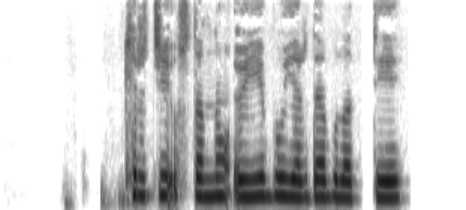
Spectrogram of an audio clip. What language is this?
Uyghur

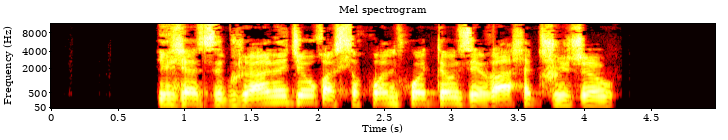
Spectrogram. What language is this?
Kabardian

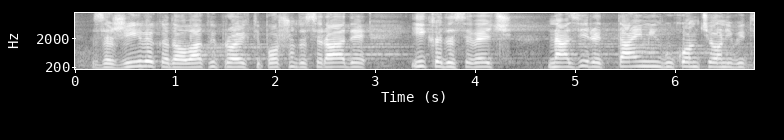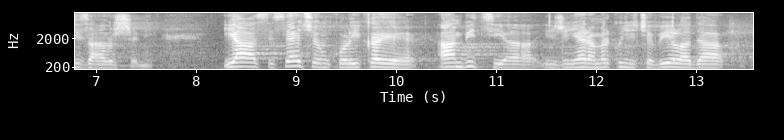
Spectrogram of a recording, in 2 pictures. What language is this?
Serbian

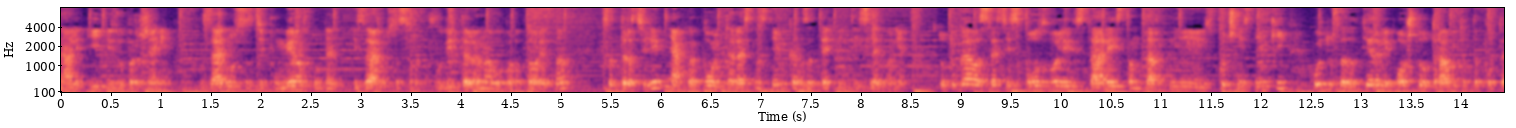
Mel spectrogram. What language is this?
Bulgarian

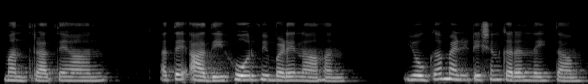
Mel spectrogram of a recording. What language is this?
Punjabi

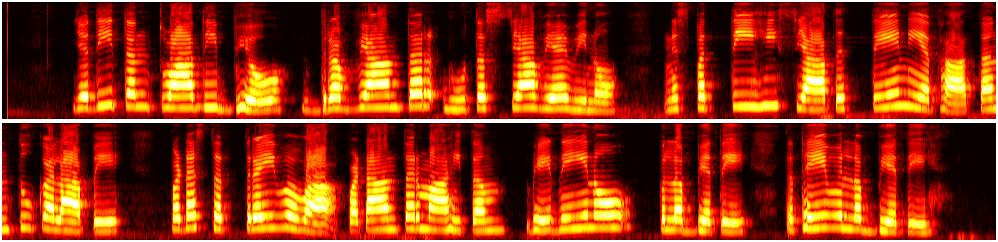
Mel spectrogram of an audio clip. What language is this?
Sanskrit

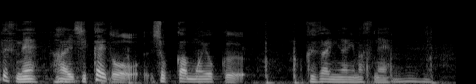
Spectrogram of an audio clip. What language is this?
Japanese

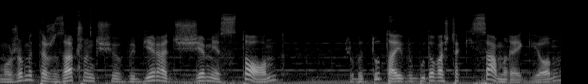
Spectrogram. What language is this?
Polish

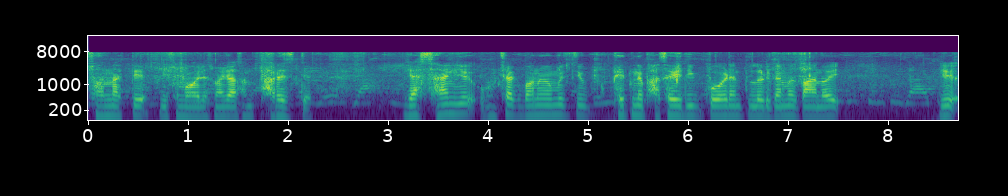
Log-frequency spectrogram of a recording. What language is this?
Kashmiri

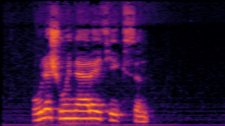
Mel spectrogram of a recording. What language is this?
Kabyle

